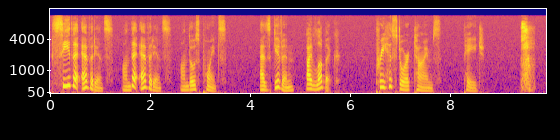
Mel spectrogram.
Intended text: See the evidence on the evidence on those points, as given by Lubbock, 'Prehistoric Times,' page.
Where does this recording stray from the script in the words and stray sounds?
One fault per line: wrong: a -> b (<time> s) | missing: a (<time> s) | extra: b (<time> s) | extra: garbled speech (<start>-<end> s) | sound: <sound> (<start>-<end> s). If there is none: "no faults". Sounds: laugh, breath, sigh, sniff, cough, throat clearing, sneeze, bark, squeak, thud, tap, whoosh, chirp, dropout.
sound: sneeze (9.4-9.7 s)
